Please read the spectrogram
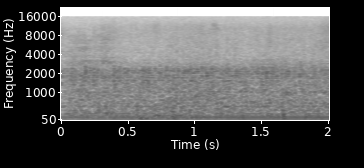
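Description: Steady hiss of water and air bubbling in a large aquarium, over a low steady hum.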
